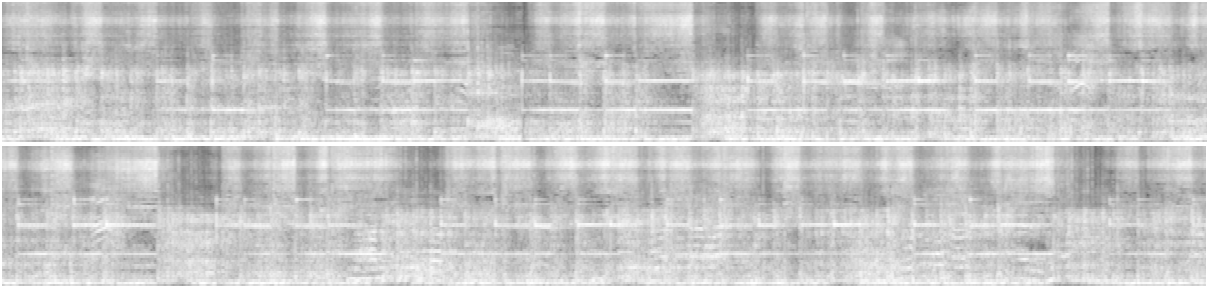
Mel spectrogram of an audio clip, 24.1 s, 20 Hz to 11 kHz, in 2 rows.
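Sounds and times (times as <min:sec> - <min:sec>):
folk drumming on barrel drums: 0:00.0 - 0:24.0
steady high note: 0:00.0 - 0:24.0.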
